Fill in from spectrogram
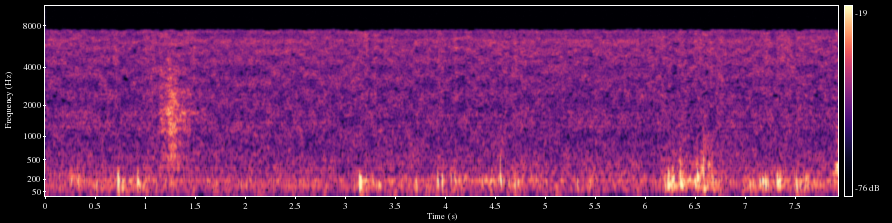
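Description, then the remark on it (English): Steady rain hisses throughout while deep rolls of thunder rumble low, with a sharper crack partway through and a few more swells near the end; no one speaks. “I think there's a storm coming.”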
